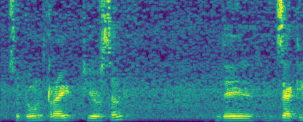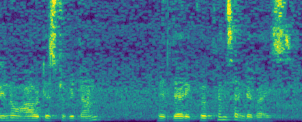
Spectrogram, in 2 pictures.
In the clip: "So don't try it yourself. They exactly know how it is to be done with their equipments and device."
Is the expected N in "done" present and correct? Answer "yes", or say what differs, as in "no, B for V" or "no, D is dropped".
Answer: yes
